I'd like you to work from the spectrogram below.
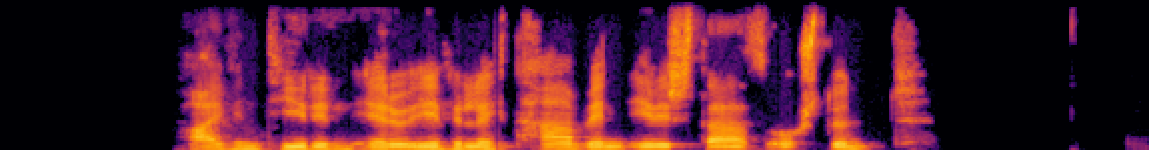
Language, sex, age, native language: Icelandic, male, 40-49, Icelandic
